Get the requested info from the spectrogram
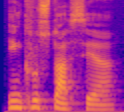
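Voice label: "inkrustasiya", Azerbaijani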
